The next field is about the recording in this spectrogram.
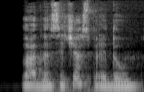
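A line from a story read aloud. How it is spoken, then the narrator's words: Calm reply. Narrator (Russian): спокойно ответил Филипп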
